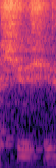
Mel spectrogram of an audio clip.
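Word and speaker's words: Xiu Xiu: from Outkast, at a Shoo Shoo show one time. What's a shoo-shoo show? Do you know the band Shoo Shoo? No. It's spelled Xiu, Xiu.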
